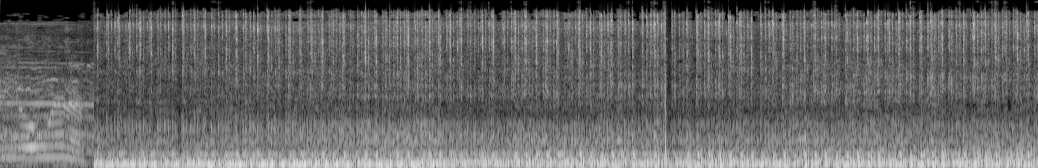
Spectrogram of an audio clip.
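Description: A race car engine idles with a loud, choppy, lumpy rumble close by.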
